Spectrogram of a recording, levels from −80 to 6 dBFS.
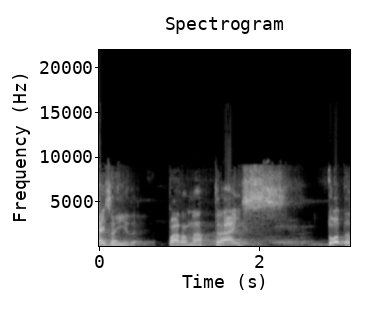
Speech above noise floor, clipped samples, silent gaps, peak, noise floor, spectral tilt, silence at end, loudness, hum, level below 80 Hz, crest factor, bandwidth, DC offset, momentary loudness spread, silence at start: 20 dB; under 0.1%; none; 0 dBFS; -36 dBFS; -2.5 dB/octave; 0 s; -17 LUFS; none; -54 dBFS; 18 dB; 10.5 kHz; under 0.1%; 16 LU; 0 s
